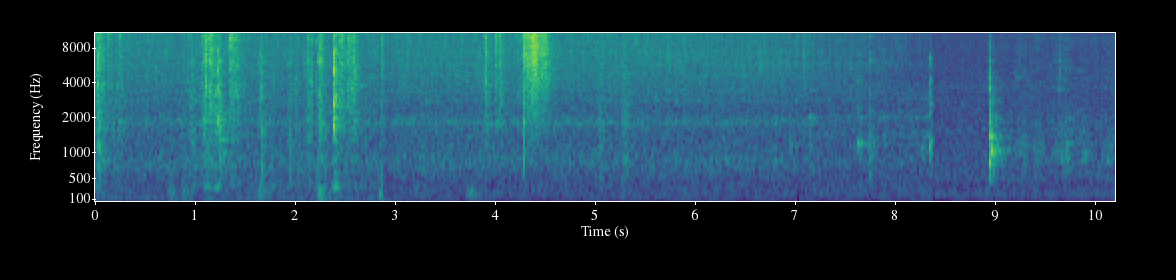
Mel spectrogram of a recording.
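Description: Kitchen cooking sounds: a few clicks and knocks as English muffins go into a toaster, then a wooden spoon scraping tomato sauce from a glass bowl into a saucepan and stirring it, over a low steady hiss from the pan.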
